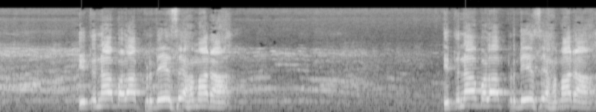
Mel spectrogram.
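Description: A middle-aged man speaks forcefully into a microphone over loudspeakers.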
